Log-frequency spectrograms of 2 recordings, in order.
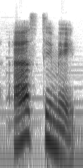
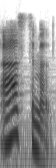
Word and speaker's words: estimate: 자, 우리 이거 발음을 두 가지로 할 수 있어요. estimate 하면 얘는 동사로 추정하다 이런 뜻이 있고요. 발음을 estimate 이라고 발음하시면 명사로 추정이란 뜻이 돼요.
